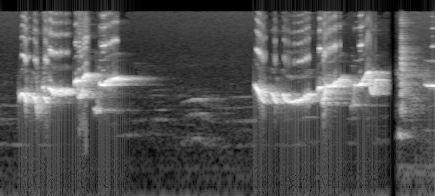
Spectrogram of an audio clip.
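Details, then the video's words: White-rumped shama singing to coax other birds into answering: a rolling warbled phrase, a quiet gap, then a second tumbling series of whistles that rises toward its end. "KICAUAN MURAI BATU bikin NYAUT jadi GACOR NGEPLONG BONGKAR MATERI ISIAN ¦ PANCINGAN MURAI"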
